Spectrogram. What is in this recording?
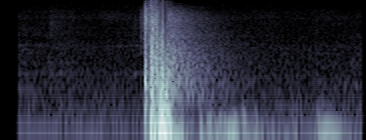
Gunshot sound made by me slamming a large book closed.
Book, Close, Slam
